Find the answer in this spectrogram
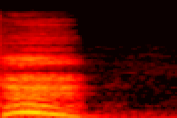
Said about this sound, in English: I want everyone to know that I gasped, but I didn't make a single change in my face. I went. Oh wow, that's crazy.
